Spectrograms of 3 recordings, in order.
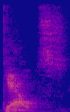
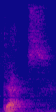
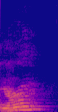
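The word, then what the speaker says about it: Gyaos: It's pronounced Gauss. Gauss. And when I first saw it, I was like, Gauss? And I tried... Euro?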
